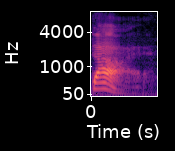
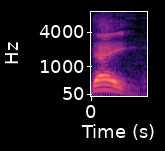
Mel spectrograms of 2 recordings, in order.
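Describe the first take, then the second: First: The name rhymes with 'die'. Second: The name rhymes with 'day'. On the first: This is how people reading the spelling said the name. "everybody looked at D A I and pronounced it die" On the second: This is how his friends said the name. "all of his friends called him Day"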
